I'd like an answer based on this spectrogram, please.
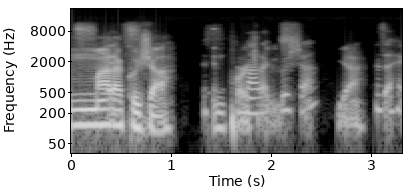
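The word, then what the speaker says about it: maracujá: Ooh, it's maracuja in Portuguese.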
